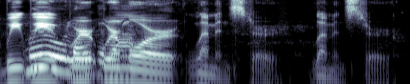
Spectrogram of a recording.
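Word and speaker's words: Leominster: Lemonster uh is more us. But anyways, at least we're at least we're like way more on the same page than anyone else in the country who would see that word and go Leo minster. Um, and just be entirely wrong.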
